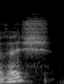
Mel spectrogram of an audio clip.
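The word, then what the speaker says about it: ריש: c'est vraiment très proche donc le Reich ou le Reich se prononce comme un r alors moi généralement je fais un rouler rouler donc à l'espagnol ou comme dans les autres langues sémétiques le R est roulé mais vous pouvez faire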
